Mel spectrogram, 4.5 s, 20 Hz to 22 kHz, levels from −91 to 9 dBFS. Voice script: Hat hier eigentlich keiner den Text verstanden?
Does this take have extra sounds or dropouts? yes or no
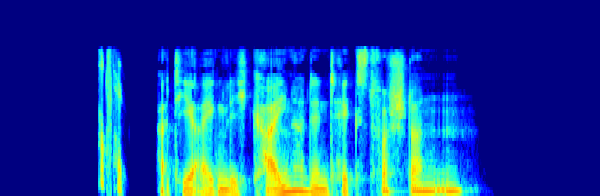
yes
